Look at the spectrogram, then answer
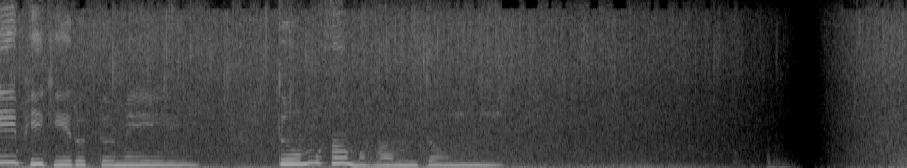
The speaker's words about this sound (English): After an hour of heavy downpour, the clouds scattered, giving way to the glistening sunlight. The pitter patter of the raindrops stopped too.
